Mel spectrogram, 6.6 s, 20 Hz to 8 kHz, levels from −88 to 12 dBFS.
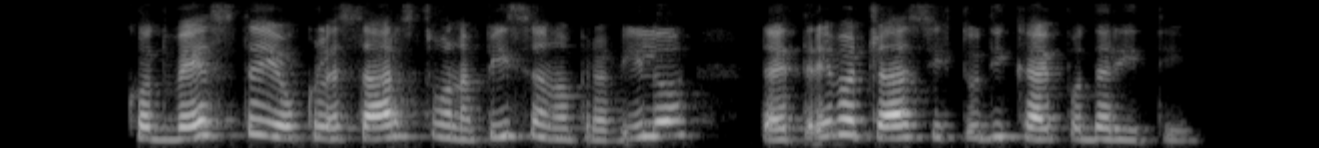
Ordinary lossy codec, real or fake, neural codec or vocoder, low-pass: Opus, 24 kbps; real; none; 7.2 kHz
